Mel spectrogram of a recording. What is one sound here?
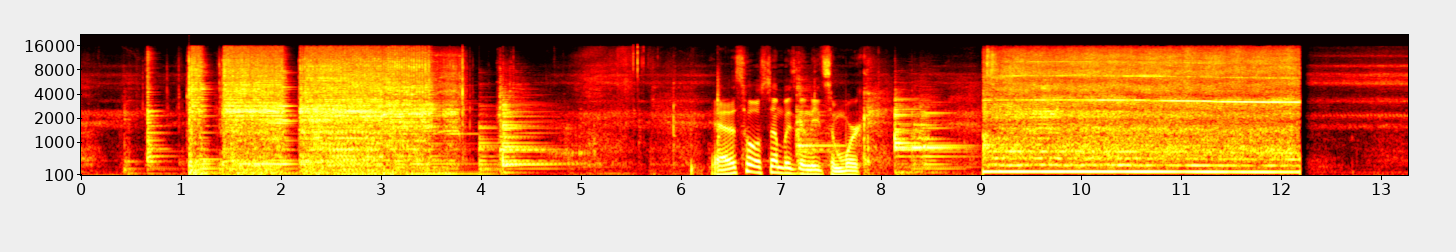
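A power tool whirs loudly against metal.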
